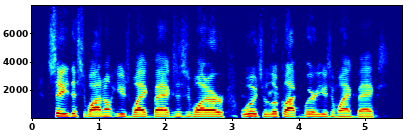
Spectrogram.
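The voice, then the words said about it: Good impression of an old man's voice. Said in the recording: “That's my old man Jason voice... That was a very good impression, though. That's a very good impression.”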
